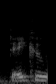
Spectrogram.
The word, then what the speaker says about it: Deku: guess i'm an idiot deku is how you pronounce it in japanese apparently okay nice to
